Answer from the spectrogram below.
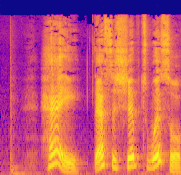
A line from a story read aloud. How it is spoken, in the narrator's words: I cried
